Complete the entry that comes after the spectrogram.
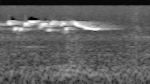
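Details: European goldfinch song recorded during trapping, a brief bubbling twitter of quick high notes that rises and then slides down into a thin drawn-out tone before fading.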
